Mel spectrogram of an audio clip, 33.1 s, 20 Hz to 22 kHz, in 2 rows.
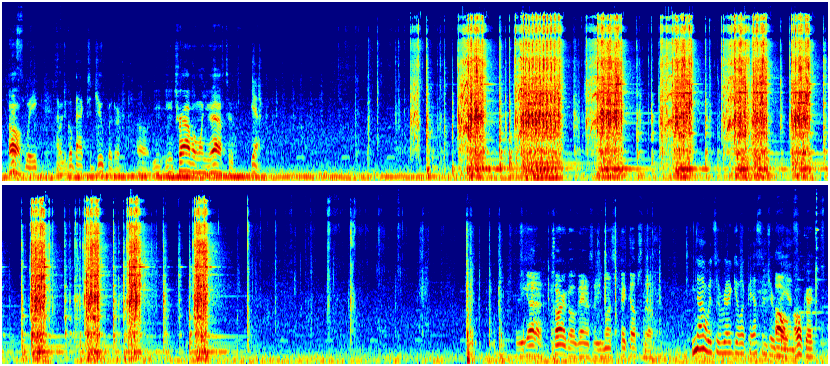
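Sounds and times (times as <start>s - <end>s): impact wrench bursts: 7.9s - 21.3s.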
